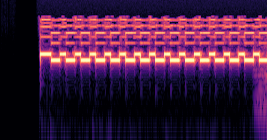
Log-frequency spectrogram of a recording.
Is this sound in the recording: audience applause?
no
